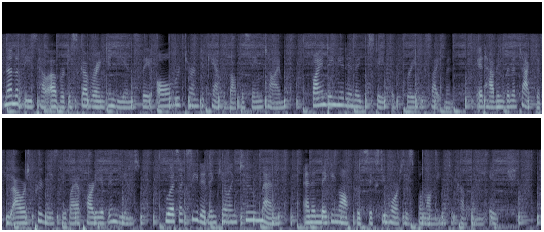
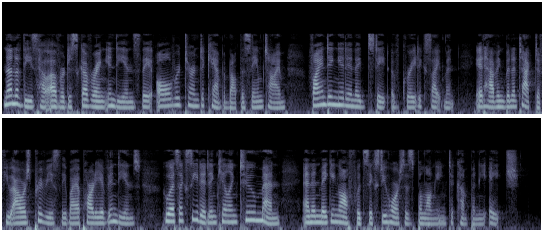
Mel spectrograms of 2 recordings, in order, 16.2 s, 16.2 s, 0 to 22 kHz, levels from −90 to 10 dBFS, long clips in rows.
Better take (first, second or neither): second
